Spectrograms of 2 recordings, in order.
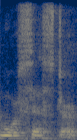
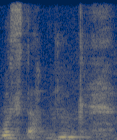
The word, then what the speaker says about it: Worcester: So we finally get into Worcester, and that's the way they pronounce it there. Not Worcester, but Worcester.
